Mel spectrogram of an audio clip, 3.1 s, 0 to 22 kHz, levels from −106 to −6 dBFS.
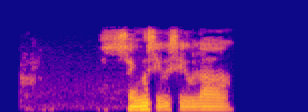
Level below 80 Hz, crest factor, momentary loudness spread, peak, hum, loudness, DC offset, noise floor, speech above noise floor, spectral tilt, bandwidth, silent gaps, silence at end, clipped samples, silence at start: -60 dBFS; 20 dB; 15 LU; -4 dBFS; none; -22 LUFS; under 0.1%; -67 dBFS; 46 dB; -4.5 dB/octave; 8 kHz; none; 0.8 s; under 0.1%; 1 s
